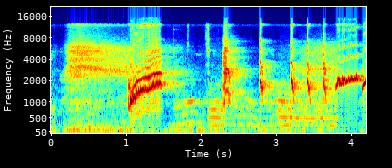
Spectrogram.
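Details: Oriental magpie-robin song rich in mimicry: a harsh raspy note, a loud rising whistle, a series of quick ticking clicks and a closing bright whistle.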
